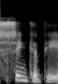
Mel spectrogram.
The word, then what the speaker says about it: syncope: They can, also known as syncope, I think is how you pronounce that, right? yes, yes. That's a good word, isn't it? Yeah, I like it. It's fun to say, syncope.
